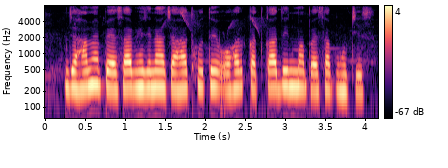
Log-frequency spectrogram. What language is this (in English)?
Chhattisgarhi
